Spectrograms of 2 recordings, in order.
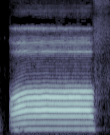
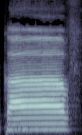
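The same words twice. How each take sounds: First: কফ held long from the tongue root; back-of-tongue qaf. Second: কাফ held long, just forward of the tongue root; more forward kaf. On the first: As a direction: sound a drawn-out কফ far back on the palate. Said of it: "জিভের গোড়া তার বরাবর". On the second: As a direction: draw out কাফ a little forward on the palate. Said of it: "জিভের গোড়া হতে একটু আগে". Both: Shown as a demonstration.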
